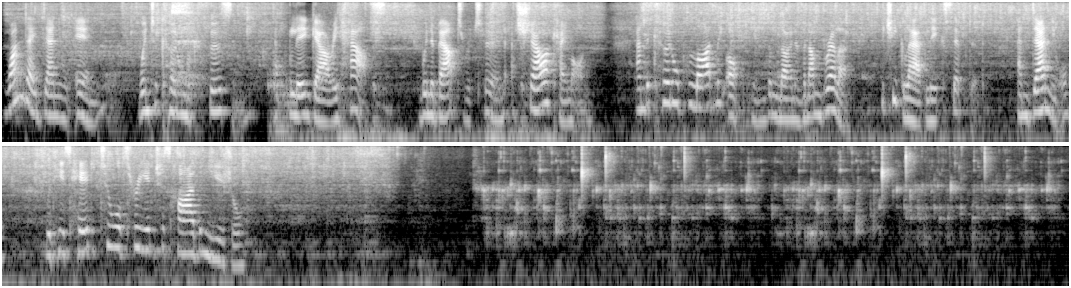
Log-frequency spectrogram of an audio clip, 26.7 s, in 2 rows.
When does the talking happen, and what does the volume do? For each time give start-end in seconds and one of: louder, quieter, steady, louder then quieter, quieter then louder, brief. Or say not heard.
0.0-16.4 steady.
